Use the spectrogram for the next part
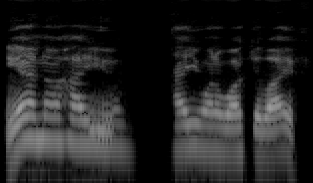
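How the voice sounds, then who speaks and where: A man's voice: high-pitched, fast talker, vocal fry, mellow, no echo, lo-fi sound. A man in his twenties talking to camera in a rambling, earnest motivational way, swearing freely as he goes. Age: 20s. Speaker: vlogger. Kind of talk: casual motivational talk to camera.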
